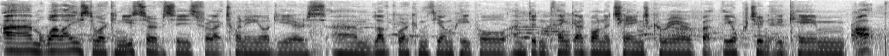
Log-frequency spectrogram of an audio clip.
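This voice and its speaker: At a moderate pace, a man with a medium pitch keeps his intonation fairly even over noticeable background noise. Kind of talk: radio interview.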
